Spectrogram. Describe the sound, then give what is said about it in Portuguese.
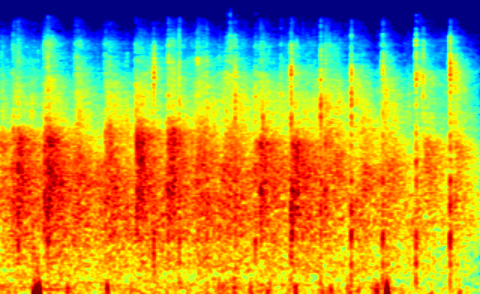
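Steady audience applause at a session of the Conferência de Lisboa for José Carlos Machado of IPATIMUP, a dense crackle of many hands clapping at an even level, with a few sharper individual claps and low thumps standing out. “uma salva, uma salva, salva de palmas para o José Carlos Machado.”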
